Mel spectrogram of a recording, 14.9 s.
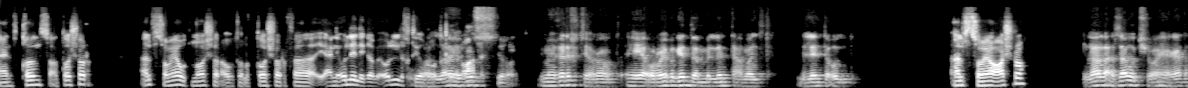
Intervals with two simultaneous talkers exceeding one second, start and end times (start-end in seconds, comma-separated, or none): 5.1-6.3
